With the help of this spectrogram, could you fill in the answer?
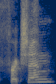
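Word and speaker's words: FriXion: Another thing, I think you're supposed to pronounce it friction, but they use an X, which is stupid.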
